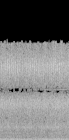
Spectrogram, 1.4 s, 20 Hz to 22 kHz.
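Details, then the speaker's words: Suzuki New Carry after overheating repair and timing chain install, engine warming up: low, slightly uneven shaking idle, not perfect; mildly rough idle below about 1000 rpm, something in the engine suspected. "tapi memang tidak sempurna. Ini tidak sempurna."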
